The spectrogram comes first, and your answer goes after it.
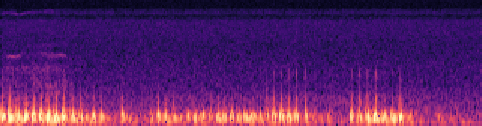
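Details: A male three-month-old Sphynx cat purrs steadily after a nap, a low rumbling vibration pulsing with each breath, and yawns too.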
